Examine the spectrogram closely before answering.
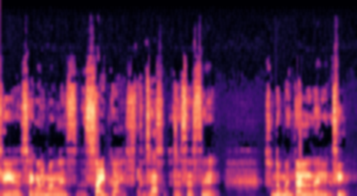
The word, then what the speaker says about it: Zeitgeist: teoría de conspiración, que se llama, José sabe pronunciar el nombre mejor. Dilo. Sí, es en alemán es Zeitgeist.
